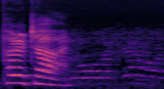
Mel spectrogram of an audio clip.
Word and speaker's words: paradigm: We pronounce it paradigm.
